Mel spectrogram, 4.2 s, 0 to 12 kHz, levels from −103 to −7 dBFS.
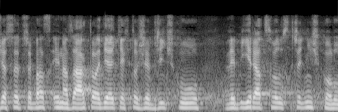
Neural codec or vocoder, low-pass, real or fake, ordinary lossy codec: codec, 16 kHz, 8 kbps, FunCodec, trained on LibriTTS, 25 frames a second; 7.2 kHz; fake; AAC, 64 kbps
